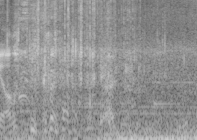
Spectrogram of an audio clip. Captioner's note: all laugh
